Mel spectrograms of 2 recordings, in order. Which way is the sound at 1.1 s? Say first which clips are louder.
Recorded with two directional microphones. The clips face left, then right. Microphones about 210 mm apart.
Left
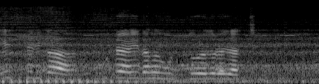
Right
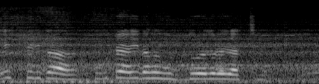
Right 5 dB; 30° right (ahead or behind).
